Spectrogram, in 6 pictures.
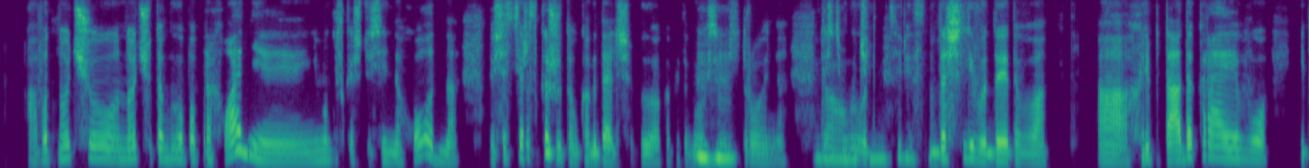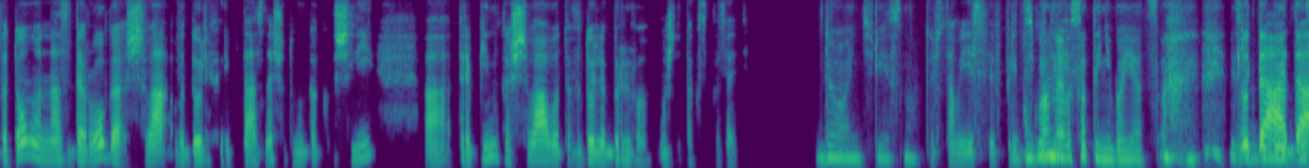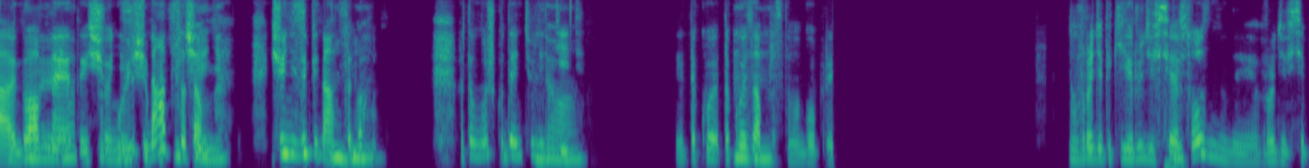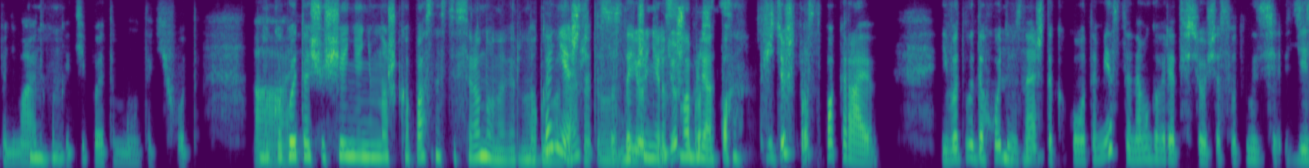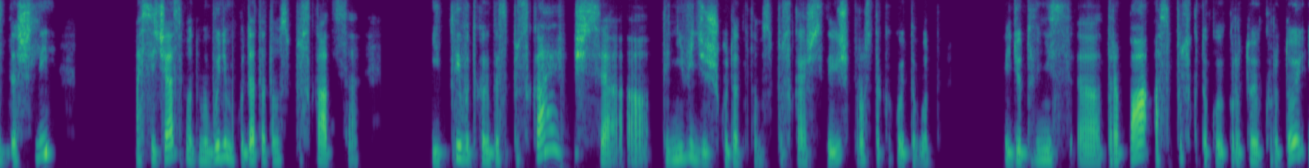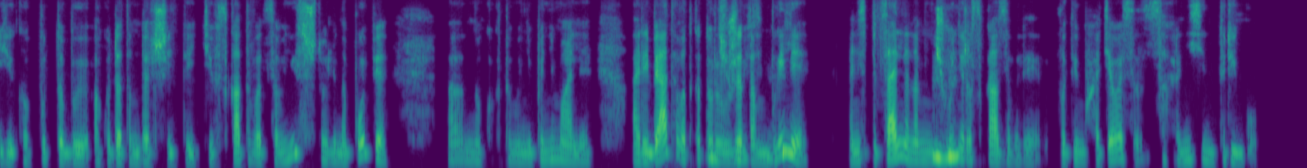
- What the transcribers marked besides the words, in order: tapping; chuckle; laughing while speaking: "там, ещё не запинаться главное"; other background noise
- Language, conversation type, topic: Russian, podcast, Что вам больше всего запомнилось в вашем любимом походе?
